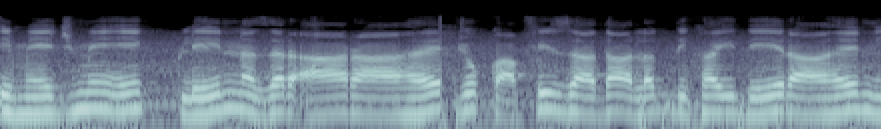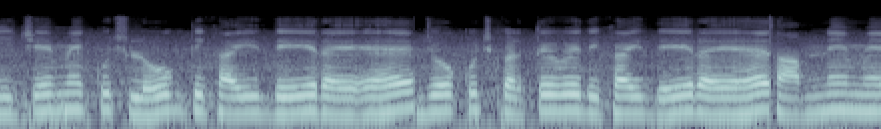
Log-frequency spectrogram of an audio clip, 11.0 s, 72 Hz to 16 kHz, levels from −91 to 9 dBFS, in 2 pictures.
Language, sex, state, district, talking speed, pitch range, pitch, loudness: Hindi, male, Maharashtra, Solapur, 185 wpm, 140-155 Hz, 150 Hz, -17 LUFS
